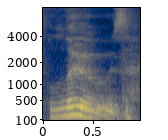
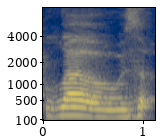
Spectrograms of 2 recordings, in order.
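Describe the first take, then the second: First: The vowel sounds like 'oo' in 'moon'. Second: The vowel sounds like 'oh' in 'go'. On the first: The speaker calls it right. "but it's lose" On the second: The speaker calls it wrong. "it looks like lows"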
